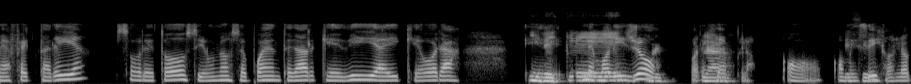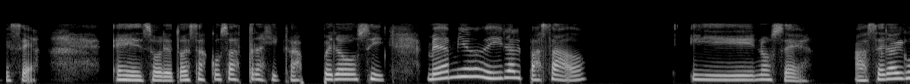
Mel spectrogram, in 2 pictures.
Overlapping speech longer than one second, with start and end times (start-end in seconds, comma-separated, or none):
5.3-7.4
